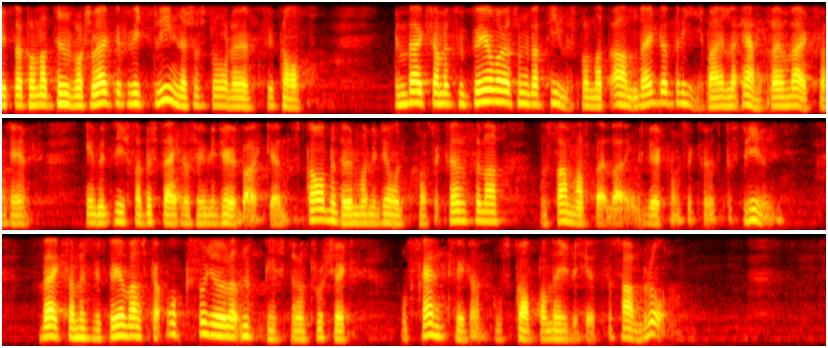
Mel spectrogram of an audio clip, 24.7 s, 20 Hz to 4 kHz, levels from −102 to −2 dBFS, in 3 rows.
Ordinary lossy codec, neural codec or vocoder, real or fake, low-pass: AAC, 32 kbps; autoencoder, 22.05 kHz, a latent of 192 numbers a frame, VITS, trained on one speaker; fake; 3.6 kHz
